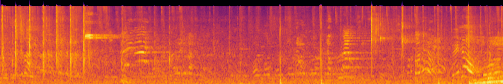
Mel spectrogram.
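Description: Basketball dribbled on a hard outdoor court: a quick run of sharp bounces in the first two seconds, then scattered single bounces, with players calling out and louder shouts near the end.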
